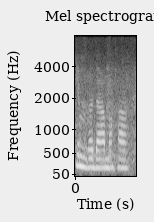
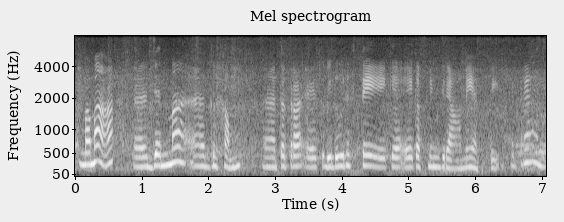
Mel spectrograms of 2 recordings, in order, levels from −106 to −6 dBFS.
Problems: none marked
